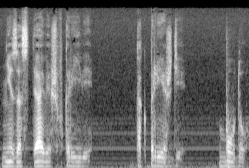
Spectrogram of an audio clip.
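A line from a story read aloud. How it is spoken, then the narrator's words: Fearless, hoarse. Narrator (Russian): Тимофей выпрямился, бесстрашно глядя на мучителя, сказал хрипло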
